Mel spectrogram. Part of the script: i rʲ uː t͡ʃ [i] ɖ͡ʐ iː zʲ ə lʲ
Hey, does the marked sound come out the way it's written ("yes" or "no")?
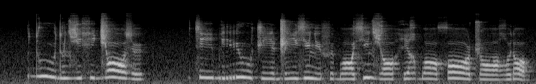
no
